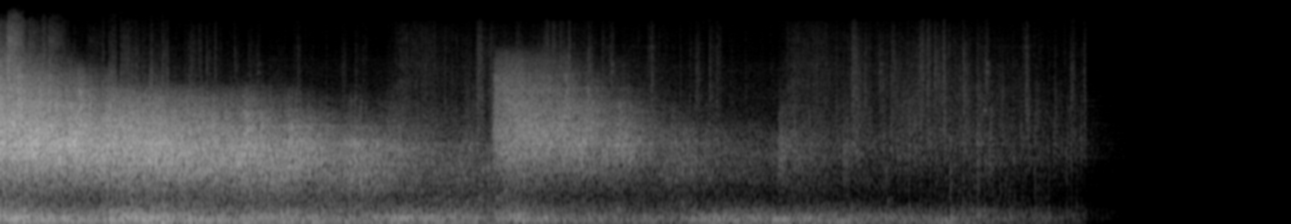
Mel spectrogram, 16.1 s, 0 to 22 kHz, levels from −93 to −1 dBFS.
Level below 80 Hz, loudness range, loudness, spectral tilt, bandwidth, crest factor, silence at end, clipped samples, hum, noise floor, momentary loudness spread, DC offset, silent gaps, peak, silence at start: -52 dBFS; 25 LU; -30 LUFS; -2 dB/octave; 18 kHz; 22 dB; 3.8 s; under 0.1%; none; under -90 dBFS; 27 LU; under 0.1%; none; -14 dBFS; 0 s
